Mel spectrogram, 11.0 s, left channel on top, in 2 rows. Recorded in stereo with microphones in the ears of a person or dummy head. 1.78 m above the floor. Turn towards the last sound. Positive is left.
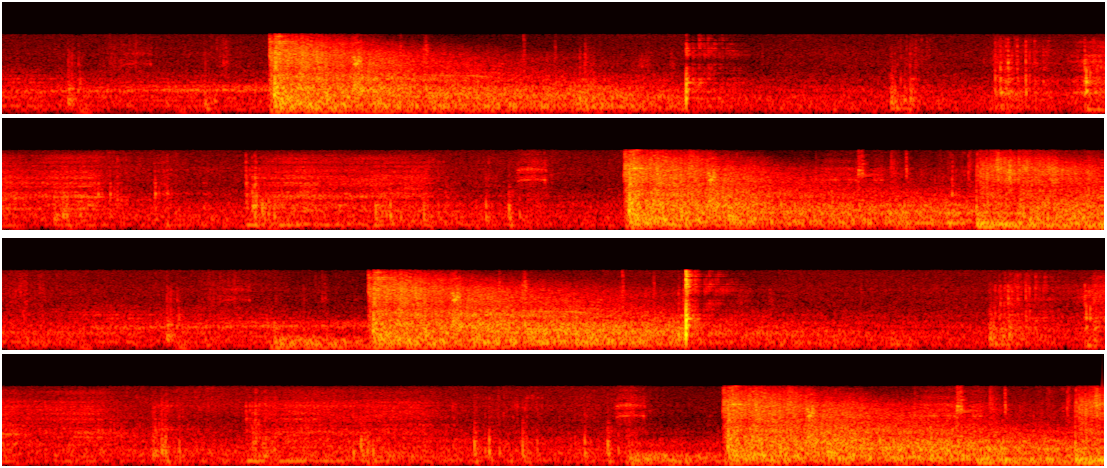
turn(degrees=40)  # may be behind; listen again after turning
